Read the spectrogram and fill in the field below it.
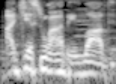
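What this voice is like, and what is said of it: Imitates another person's voice. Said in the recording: “my Harvey Fierstein. Well, my impression of John Lovitz doing Harvey Fierstein.”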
